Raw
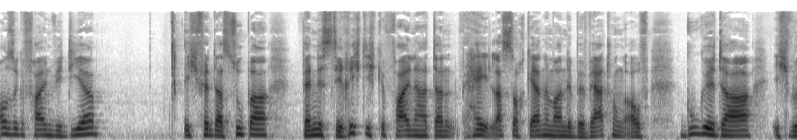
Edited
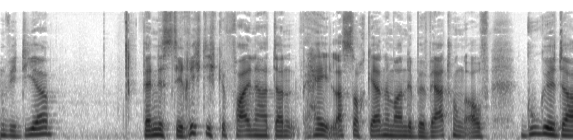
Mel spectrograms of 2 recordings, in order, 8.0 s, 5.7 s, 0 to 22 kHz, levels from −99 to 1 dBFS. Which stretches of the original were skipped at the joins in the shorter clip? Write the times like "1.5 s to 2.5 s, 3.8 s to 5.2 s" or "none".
1.8 s to 2.9 s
